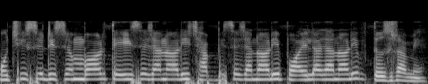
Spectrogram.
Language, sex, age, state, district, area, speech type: Bengali, female, 18-30, West Bengal, Paschim Medinipur, urban, spontaneous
